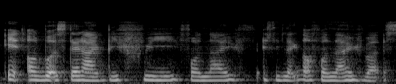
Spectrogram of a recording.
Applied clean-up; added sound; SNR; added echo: neural separator model SepFormer DNS4.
